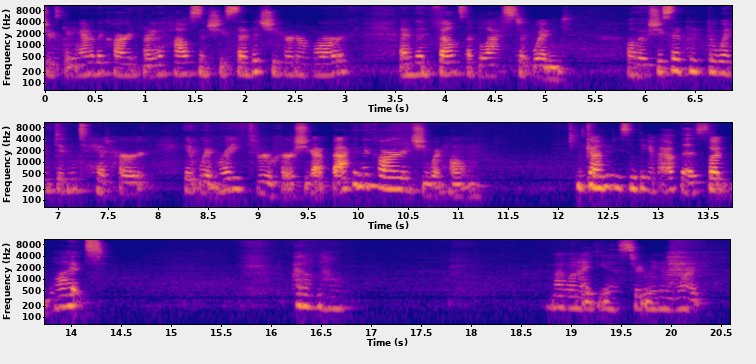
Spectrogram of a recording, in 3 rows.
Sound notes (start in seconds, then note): 15.8 sighs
